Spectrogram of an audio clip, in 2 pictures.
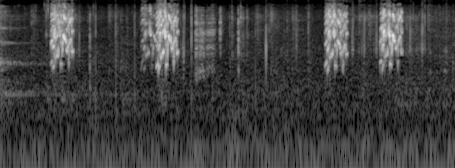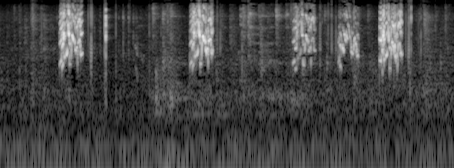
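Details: Budgerigar sounds for stimulating females to mate: well-spaced harsh chirps, about eight bursts at irregular intervals of roughly one to one and a half seconds, over quiet background.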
